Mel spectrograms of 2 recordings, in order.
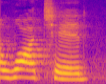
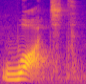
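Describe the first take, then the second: First: The ending is said as an extra syllable. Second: The ending is a short, strong T sound. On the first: The speaker calls it wrong. "Não será watched" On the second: The speaker calls it right. "vai ser watched"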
